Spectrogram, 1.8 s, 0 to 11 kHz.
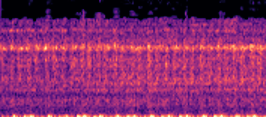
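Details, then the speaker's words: Bimota Mantra (Flying Banana) twin, just revived and on the same carburetor setup as a Ducati 900: uneven, loping big-twin thump at 900–1000 RPM with no knocks or misses; normal idle. "Kind of a lopey idle, that's good. There it is at 900 to 1000 RPM, just perfect."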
